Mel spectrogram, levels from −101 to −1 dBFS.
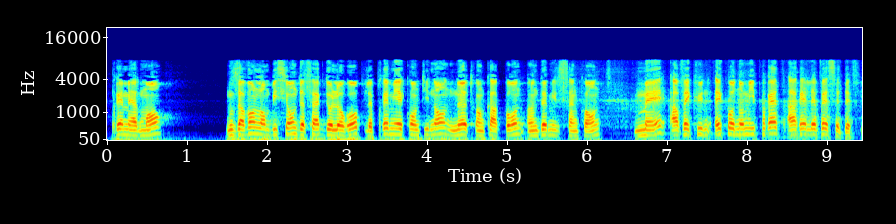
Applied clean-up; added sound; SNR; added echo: neural mask model RNNoise.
